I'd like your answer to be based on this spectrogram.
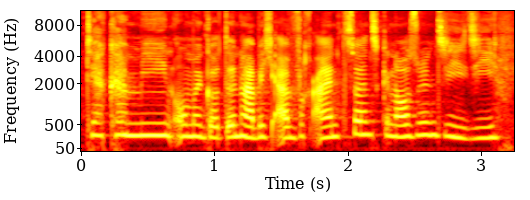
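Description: A young woman giving bubbly, gushing let's play commentary, dropping to quiet asides. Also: a little high, fairly even intonation, fast talker. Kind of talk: casual game commentary.

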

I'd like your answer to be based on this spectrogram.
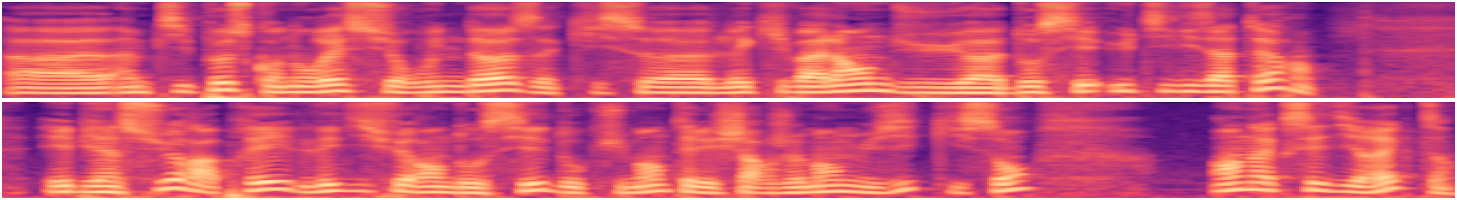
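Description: Man presenter, relaxed casual tutorial, plenty of pauses and fillers, dry close sound. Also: medium pitch, no echo. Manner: relaxed, many filler hesitations. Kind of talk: casual screen-recorded tutorial.

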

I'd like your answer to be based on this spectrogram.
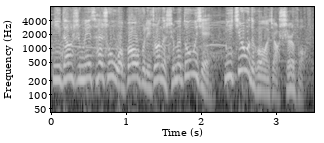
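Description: An actor playing a bumbling self-styled kung fu master who blusters and stammers in a comic martial arts film. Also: male voice, high-pitched, big pitch swings, slight background noise. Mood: flustered. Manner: flustered, stammering, fast bluster.

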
